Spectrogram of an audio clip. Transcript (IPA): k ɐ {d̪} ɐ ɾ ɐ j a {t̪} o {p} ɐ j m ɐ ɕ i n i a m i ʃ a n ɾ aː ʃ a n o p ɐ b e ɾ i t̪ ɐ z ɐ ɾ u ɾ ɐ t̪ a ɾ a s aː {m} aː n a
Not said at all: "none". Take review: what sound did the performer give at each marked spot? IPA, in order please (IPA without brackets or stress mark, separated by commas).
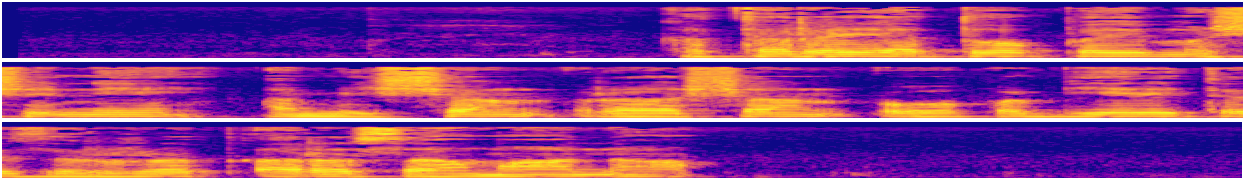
t̪, t̪, p, m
